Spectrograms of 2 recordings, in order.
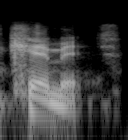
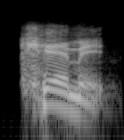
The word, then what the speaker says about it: Kemet: Kemet is spelled KMT. We don't know what the fuck that is. Y'all just gonna throw a fucking vowel in there, a fucking vowel in there where there was no fucking letter, and just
